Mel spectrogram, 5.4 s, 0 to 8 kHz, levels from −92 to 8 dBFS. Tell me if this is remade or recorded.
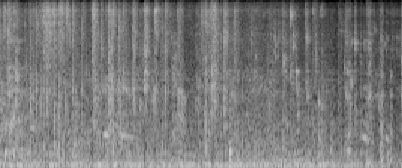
recorded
